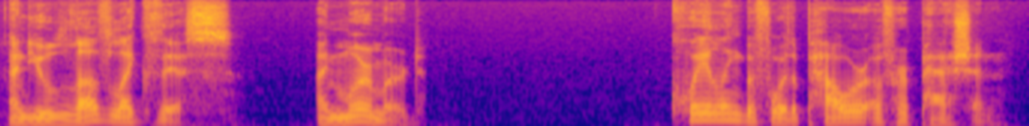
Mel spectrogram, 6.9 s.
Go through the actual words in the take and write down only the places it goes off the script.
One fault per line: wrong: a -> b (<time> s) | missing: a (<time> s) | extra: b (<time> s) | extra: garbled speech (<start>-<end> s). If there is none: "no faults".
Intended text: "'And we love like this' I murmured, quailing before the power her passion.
wrong: we -> you (0.2 s)
extra: of (5.8 s)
